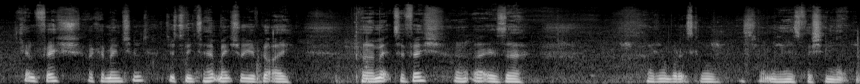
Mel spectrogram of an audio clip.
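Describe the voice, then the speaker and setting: A man's fairly high voice with ordinary pitch variation, long, frequent pauses and noticeable background noise. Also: fairly quick pace. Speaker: caravanning vlogger. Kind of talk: vlog walkthrough. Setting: outdoors at a campsite.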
